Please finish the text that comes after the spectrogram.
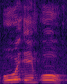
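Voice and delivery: each letter stretched very slowly; dictating. Real, not acted. Teacher giving students the next tool, slow dictation. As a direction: dictate the letters one by one, drawn out.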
